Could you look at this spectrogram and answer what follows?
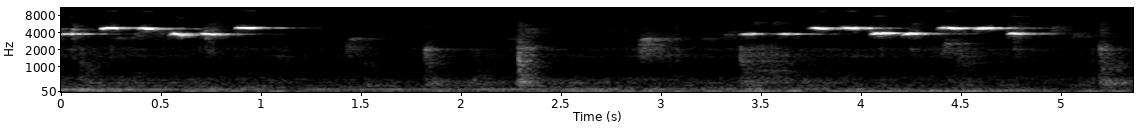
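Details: Tit singing: a bright, high whistled two-note phrase repeated rapidly for about a second, a pause with a few soft chips, then a longer run of the same alternating high and slightly lower whistles.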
